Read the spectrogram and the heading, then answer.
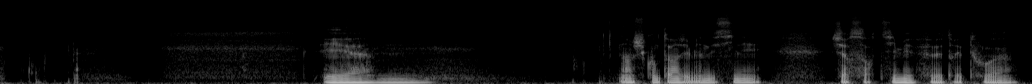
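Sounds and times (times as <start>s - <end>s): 
breath drawn in from an asthma inhaler: 0.7s - 3.1s, 7.8s - 8.3s
speech: 3.3s - 4.0s, 6.2s - 7.7s, 8.3s - 10.2s.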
